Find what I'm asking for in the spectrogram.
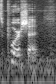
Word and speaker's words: Porsche: A-Rod, A-Rod, gave her a $140,000 Porsche for her birthday. – Oh, it's Porsche. There are no silent letters in German.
